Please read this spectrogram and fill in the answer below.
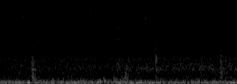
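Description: Faint, irregular knocks of a person's hands and boots on the wooden beams of a weaver obstacle as he climbs over and under them, over a low steady hum.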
